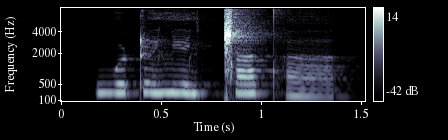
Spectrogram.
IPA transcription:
w ʊ˦ ʈ ɘ˦ lʲ ɛ˦˨ lʲ ǁ a˦ t̪ʰ a˨

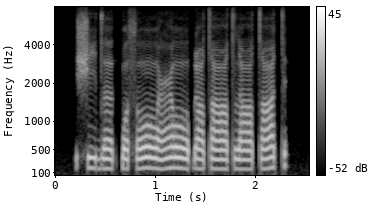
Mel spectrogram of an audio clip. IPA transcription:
ʃ i d̪ ɐː k͡p ɔ s ɔː ʕ ɔː ɓ iː tˤ eː tˤ l ɛː tˤ ɛ t

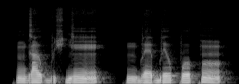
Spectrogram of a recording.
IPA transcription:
ŋ ɡ a ʊ̯ b ʏ ç ɡ ẽ | m b ɛ b e ʊ̯ p o k õ

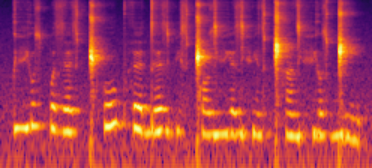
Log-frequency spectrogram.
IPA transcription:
vʲ o z p ɐ z ɛ z ǁʰ o pʰ ɛ d ɛ z pʲ ɘ z ǁ ɔ z vʲ ɛ z fʲ ã z ǁʰ ã z fʲ ɔ z ɡ͡ǁ ĩ

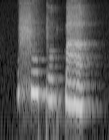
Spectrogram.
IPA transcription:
f o˦ b ɔ˨ k͡p a˨

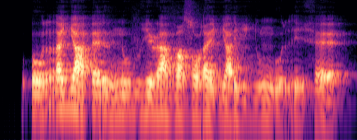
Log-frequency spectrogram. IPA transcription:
ʔ o r a ʎ a ʔ ɛ ɾ ɨ n u v i ɭ a v ɛ zˤ u ɾ ɛ ʎ a ɾ i ʎ u ŋ u r i h ɛ

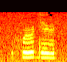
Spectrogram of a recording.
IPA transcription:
f ə˞ d e ɭ

